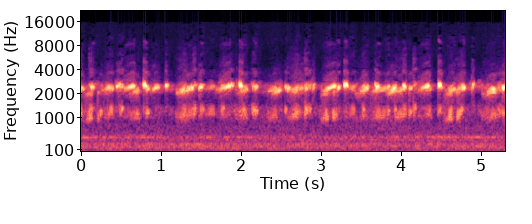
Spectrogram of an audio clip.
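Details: A nighttime frog chorus of many callers, rapid rattling trills and croaks overlapping in pulsing bursts without pause, over a faint steady background hum.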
